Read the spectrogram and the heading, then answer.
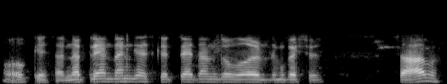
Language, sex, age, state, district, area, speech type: Kashmiri, male, 30-45, Jammu and Kashmir, Srinagar, urban, conversation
